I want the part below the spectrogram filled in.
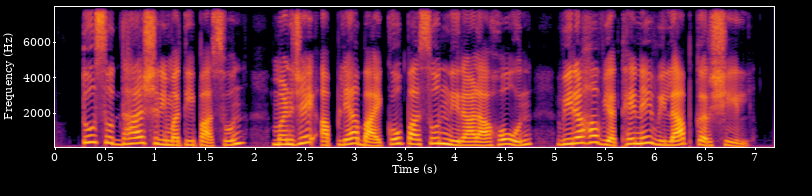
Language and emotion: Marathi, neutral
